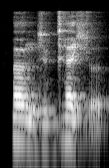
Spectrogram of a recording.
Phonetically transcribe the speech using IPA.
œ ŋ z y ɡʱ ɛ ç ə̰

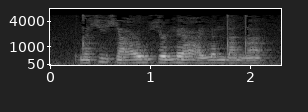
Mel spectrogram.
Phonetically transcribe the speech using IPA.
d ə̃˨ ç i˦˨ ç ã˨ ʕ u˦˨ ç ə˞˦ ŋ ɛ˦ ʕ ɪ˨ l ə˦ n d a˦ n d ã˦

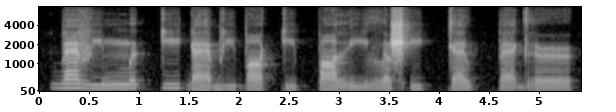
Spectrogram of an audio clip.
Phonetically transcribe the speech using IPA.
b æ˦ v i˨ mː ə˦ kː i˦ ɠ æ˨ b i˨ b ɑ˨ kː i˨ pː ɑ˦ r i˨ lː ʌ˨ ʂ ʔ i˦ kː æ˨ u̯ pː æ˨ ɡ r ə˞˦

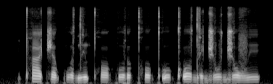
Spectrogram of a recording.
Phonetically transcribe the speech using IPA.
pʰ a˦˨ t͡ʃ a˨ kʷ a˨ d ĩ˨ pʰ ɔ˨ k u˨ ɾ ʊ˨ kʰ o˨ kʼ uː˨ kʼ o˦˨ d e˨ d͡ʒ uː˦ d͡ʒ o˦˨ v i˦

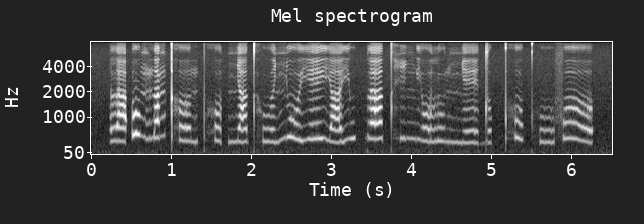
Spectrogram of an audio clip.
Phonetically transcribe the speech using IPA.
l a˩ ʔ oː˥˨ ŋ n a˧˥ ŋ t̪ʰ ɤː˧˩ n pʰ o˧˩ t̚ ɲ a˩˧ t̪ʰ u˩ ə̯ ɲ oː˥˨ j eː˧˥ j a˩˧ j u˧˥ p̚ l a˧˥ t̪ʰ i˧ ŋ j o˧˩ l u˧˩ n ɲ eː˩ d o˧˩ k̚ pʰ o˥˨ kʰ uː˩ f ɤː˥˨

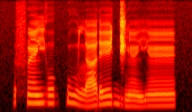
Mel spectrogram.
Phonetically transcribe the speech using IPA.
f ɛ̃˦ j o˦ k͡p u˦˨ l a˨˦ ɾ e˧ d͡ʒ ɛ̃˨ j ɛ̃˧

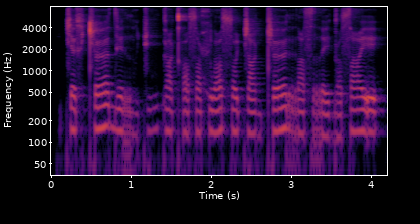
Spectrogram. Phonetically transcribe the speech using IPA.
c ɛ x cʰ œ ɐ̯ d e r o̤ c ṳ ɡ ɑ kʰ ɔ sˤ œ ħ w œ sˤ u c ɑ ɡ cʰ œ r æ sˤ r e ɡ ø sˤ e

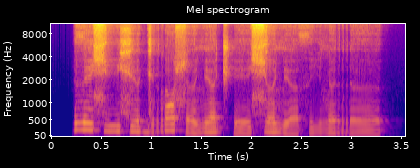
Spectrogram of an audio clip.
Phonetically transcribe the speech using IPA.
ð e˦ ɕ iː˧ xʲ əː˧ ɡʲ ə˨ r ɔ˦ ɬ əː˨ lʲ ɐː˦ t͡ʃʼ eː˨ ɕ əː˦ lʲ ɐː˨ θ i˨ l ə˧ r əː˨

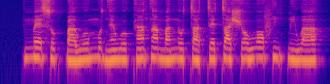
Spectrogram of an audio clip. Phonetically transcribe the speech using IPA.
m ɛ˧ s o˨ k͡p a˨ w o˨˦ m o˦˨ d ɛ̃˨˦ w o˧ k ã˦ t ã˦˨ m a˨˦ n o˧ t a˨ t ɛ˨˦ t a˧ ʃ ɔ˧ w ɔ˦ f ĩ˧ k͡p ĩ˨ w a˧

